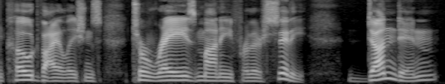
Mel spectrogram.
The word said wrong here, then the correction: Dunedin: or Dundon, I don't know how you pronounce it. – Dunedin.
